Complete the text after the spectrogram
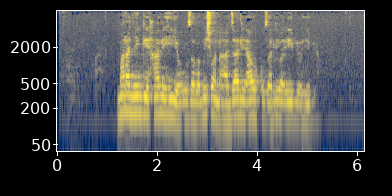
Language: Swahili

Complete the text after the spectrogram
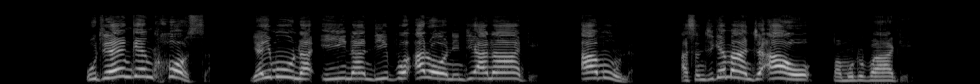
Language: Nyanja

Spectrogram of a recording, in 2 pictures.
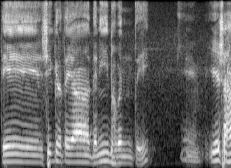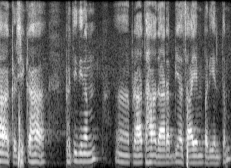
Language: Sanskrit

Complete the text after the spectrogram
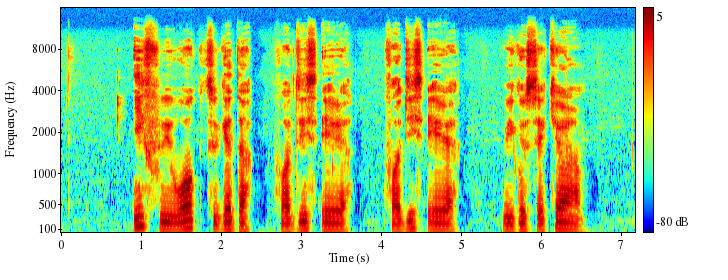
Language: Nigerian Pidgin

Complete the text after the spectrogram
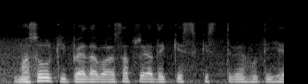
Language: Hindi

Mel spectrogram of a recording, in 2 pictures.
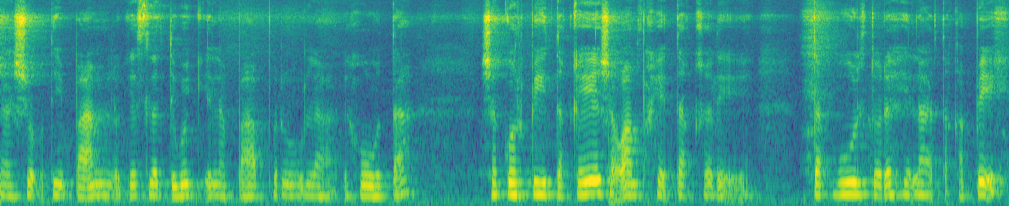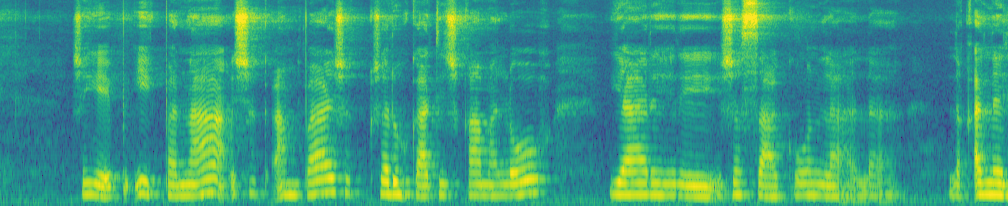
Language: Poqomam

